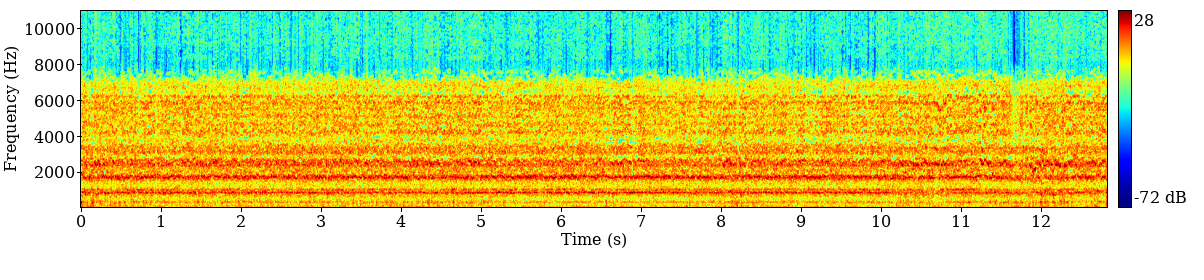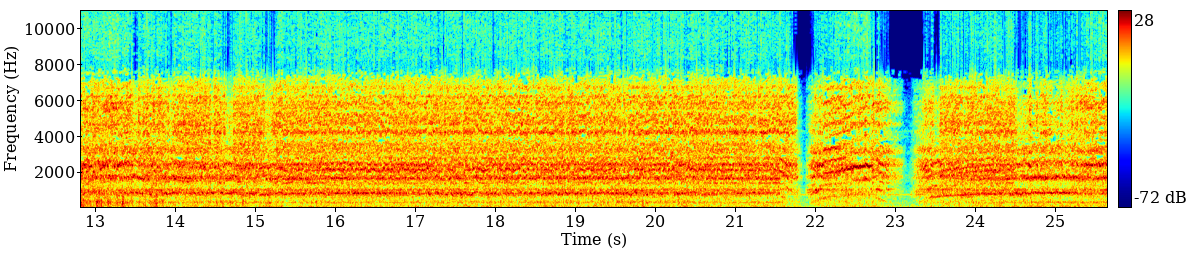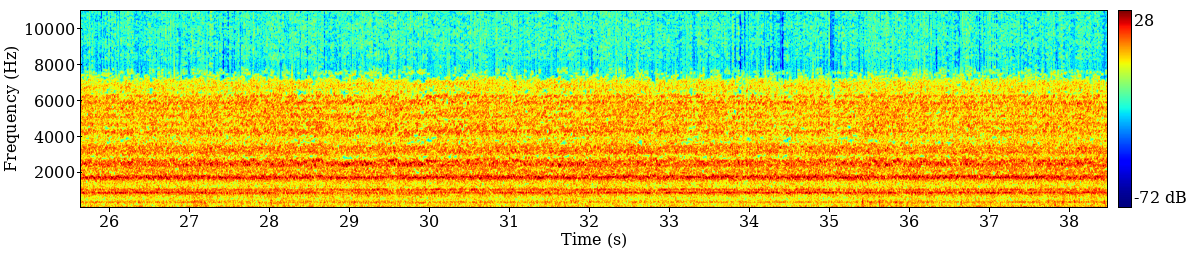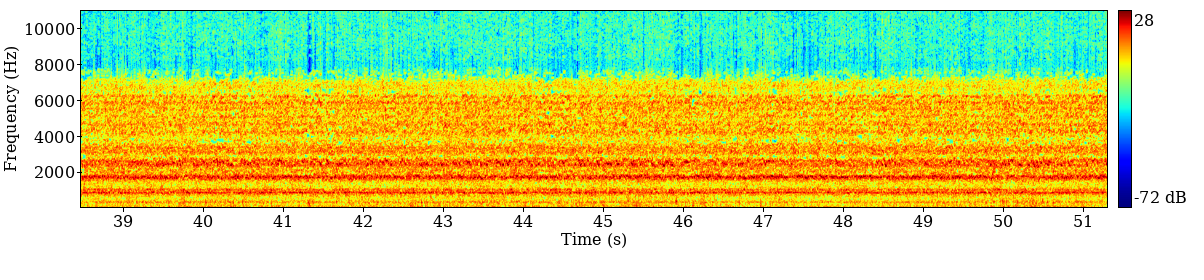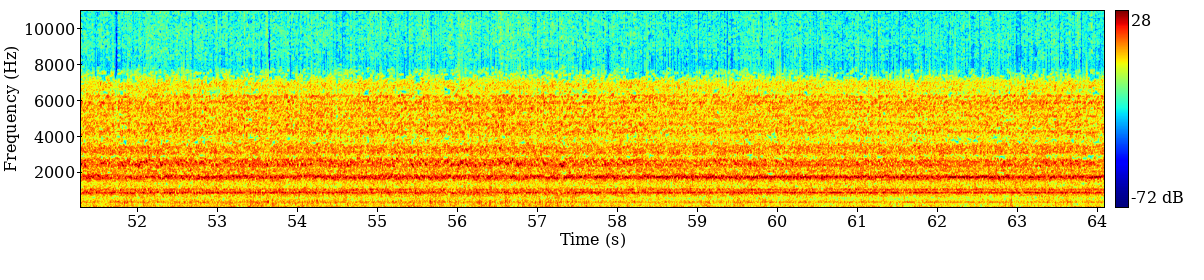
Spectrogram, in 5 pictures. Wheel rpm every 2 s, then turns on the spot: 230, 230, 240, 230, 240, 220, 220, 210, 200, 200, 170, 110, 220, 230, 230, 230, 240, 240, 230, 230, 230, 240, 230, 230, 230, 230, 230, 230, 230, 230, 230, 230.
none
